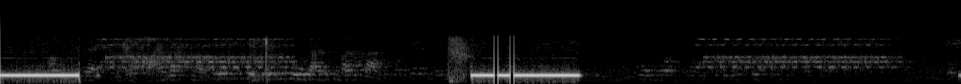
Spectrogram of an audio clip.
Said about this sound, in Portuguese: O número discado não está atendendo. O número está ocupado.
